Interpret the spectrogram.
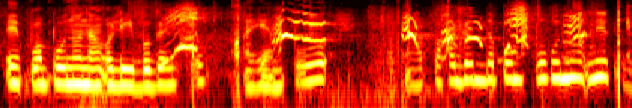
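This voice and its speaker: A woman's voice: on the high side, steady tone, normal speed, very noisy. A woman from the Philippines chatting politely in a casual travel vlog, walking outdoors on a rocky hillside and filming on a handheld phone, with many hesitations. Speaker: travel vlogger.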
